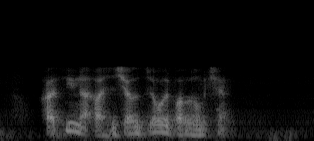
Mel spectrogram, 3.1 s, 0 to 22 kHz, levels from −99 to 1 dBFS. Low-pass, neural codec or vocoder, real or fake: 3.6 kHz; codec, 16 kHz, 0.3 kbps, FocalCodec; fake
